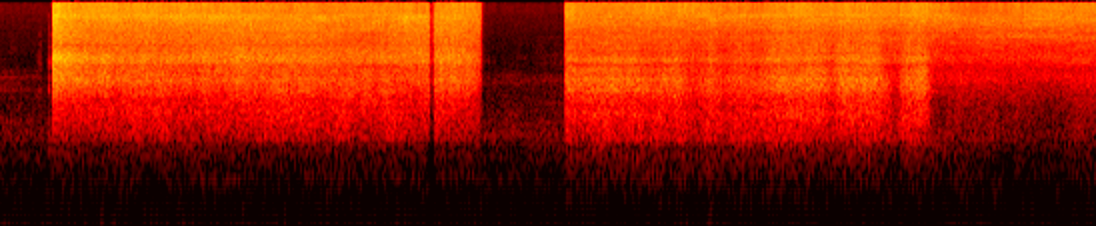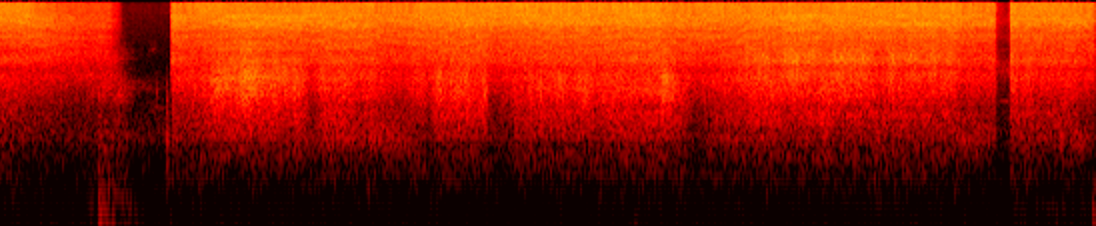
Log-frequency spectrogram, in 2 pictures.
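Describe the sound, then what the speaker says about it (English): Airbrush spraying a light coat of paint onto an HO scale bulldozer model's tracks for a dry-brushing effect, a steady close hiss in long bursts broken by brief pauses. "This is essentially a dry brushing effect with an airbrush."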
